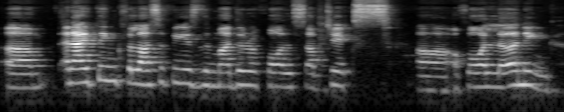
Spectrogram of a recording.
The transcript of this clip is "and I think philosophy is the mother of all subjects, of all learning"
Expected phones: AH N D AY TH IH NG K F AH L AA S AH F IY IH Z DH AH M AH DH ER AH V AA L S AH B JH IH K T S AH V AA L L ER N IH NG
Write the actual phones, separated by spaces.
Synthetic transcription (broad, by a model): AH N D AY T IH NG K F AH L AA S AH F IY IH Z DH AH M AH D ER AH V AA L S AH B JH IH K T S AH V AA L L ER N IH NG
